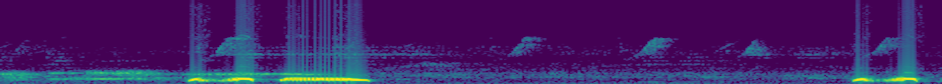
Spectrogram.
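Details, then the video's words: Decoy spotted dove used to provoke fighting, giving a low mellow phrase of two short hooting notes and a sustained coo, then the opening notes of a second phrase; a faint thin whistle and soft rustling come before it. "Chim Cu Mồi - cu gay kich boi nhanh noi gù hieu quả, cu gáy thúc đấu"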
